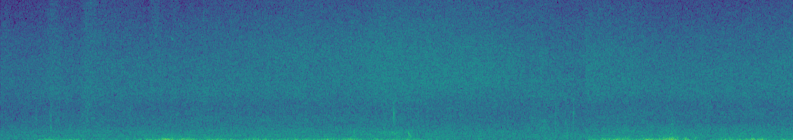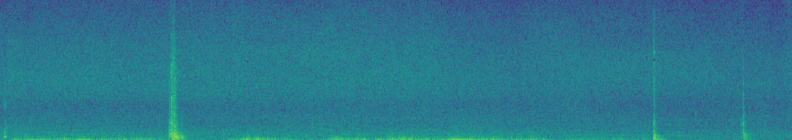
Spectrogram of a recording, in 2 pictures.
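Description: Strong wind buffets the microphone in uneven gusts, a low rumbling roar over steady hiss, with a few sharp clicks and knocks scattered through. No one speaks.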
